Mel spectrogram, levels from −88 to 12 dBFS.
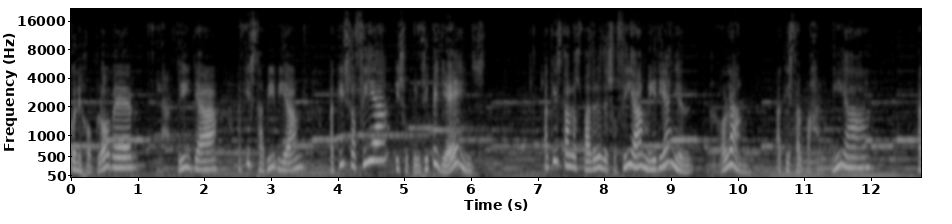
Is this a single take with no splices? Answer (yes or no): yes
